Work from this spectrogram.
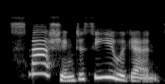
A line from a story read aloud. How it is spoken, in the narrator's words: said Nellie cheerfully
